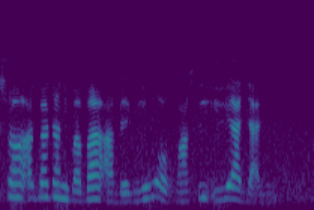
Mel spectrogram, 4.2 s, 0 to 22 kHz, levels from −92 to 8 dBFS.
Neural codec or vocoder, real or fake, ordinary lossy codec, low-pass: none; real; Opus, 32 kbps; 7.2 kHz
